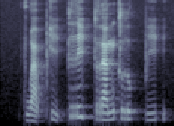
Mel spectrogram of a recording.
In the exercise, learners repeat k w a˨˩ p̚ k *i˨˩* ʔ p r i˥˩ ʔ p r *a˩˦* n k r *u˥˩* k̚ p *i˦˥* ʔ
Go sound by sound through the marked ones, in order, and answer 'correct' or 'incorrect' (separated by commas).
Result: correct, incorrect, incorrect, correct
